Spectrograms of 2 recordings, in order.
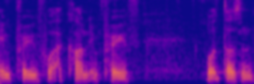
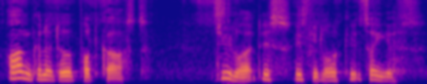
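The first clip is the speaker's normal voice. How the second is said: higher-pitched self-quote, pitching an idea; mock-eager, raised voice; acted eager announcement; 4 semitones higher than usual. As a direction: act out eagerly asking friends. Acts out announcing the podcast idea.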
